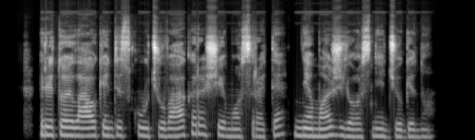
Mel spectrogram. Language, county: Lithuanian, Klaipėda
